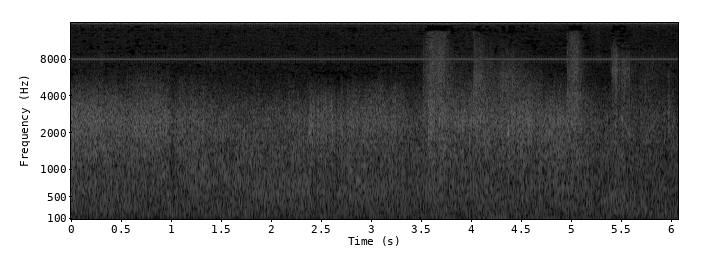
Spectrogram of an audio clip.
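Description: Naval artillery bombardment: a continuous, dense din of shellfire and shell bursts, with a few sharper cracks between the middle and near the end.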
